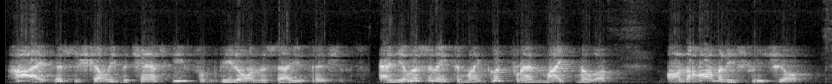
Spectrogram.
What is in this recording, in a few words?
promo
